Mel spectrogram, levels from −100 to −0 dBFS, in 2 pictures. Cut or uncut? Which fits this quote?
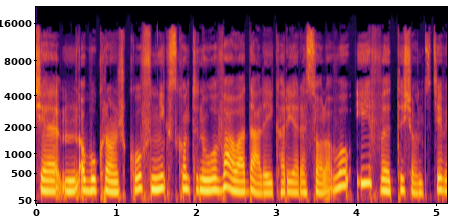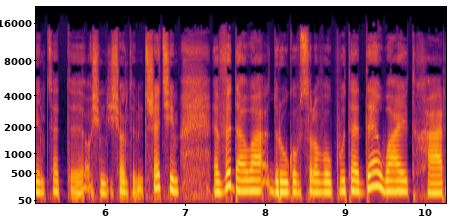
uncut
